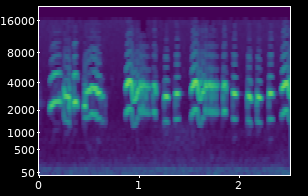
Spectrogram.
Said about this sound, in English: As for the Sage Thrasher, he's still going strong.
